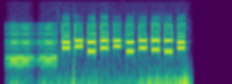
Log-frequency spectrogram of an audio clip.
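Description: A phone number is dialed on a telephone keypad: a steady tone, then a quick, evenly spaced run of about a dozen short beeps at changing pitches, followed by silence.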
